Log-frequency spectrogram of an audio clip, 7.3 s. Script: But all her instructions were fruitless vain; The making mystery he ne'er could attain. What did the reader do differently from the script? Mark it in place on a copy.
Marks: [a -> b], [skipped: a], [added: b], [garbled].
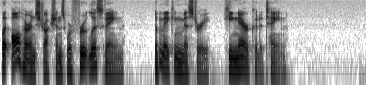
But all her instructions were fruitless vain; The making mystery he ne'er could attain.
